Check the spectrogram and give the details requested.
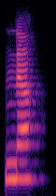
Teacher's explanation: for fatha open jaws, the sound is short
